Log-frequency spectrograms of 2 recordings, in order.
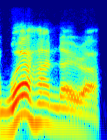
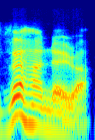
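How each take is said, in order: First: The word begins with a W sound. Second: The word begins with a V sound. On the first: This is the eastern pronunciation tradition. "some people would say Wahanera. That's uh, from the uh, eastern countries" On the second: This is the European pronunciation tradition. "in Europe you say Vahanera"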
